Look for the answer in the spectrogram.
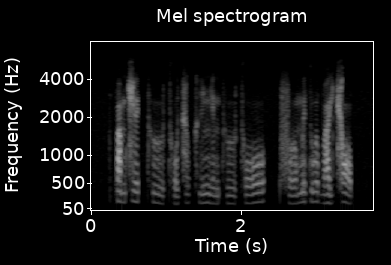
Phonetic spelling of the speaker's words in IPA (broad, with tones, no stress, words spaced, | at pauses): pa˧˥mt͡ɕeː˧˥t̚ t̪ʰɯː˧˩ t̪ʰo˩˧t͡ɕu˧ kʰi˧ɲe˧˩nt̪ʰɯː˩ t̪ʰoː˧˥ | fɤː˩˧me˧˥t̪u˧ə̯ ba˧jt͡ɕɔː˥˨p̚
